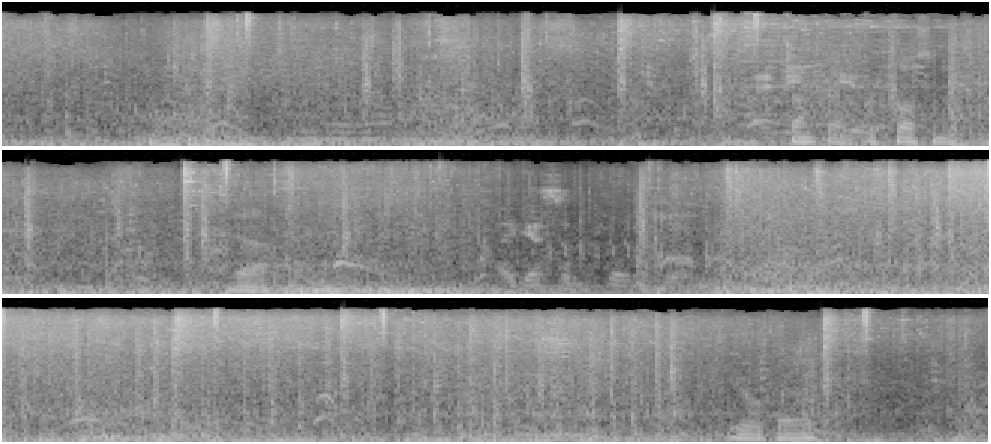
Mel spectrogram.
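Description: Gunshots and blasts pop rapidly in a game.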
